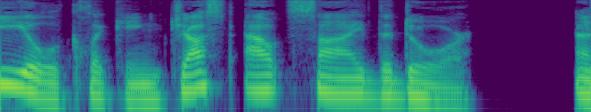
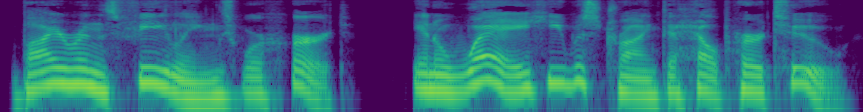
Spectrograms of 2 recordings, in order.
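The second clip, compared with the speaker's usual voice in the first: ordinary delivery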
